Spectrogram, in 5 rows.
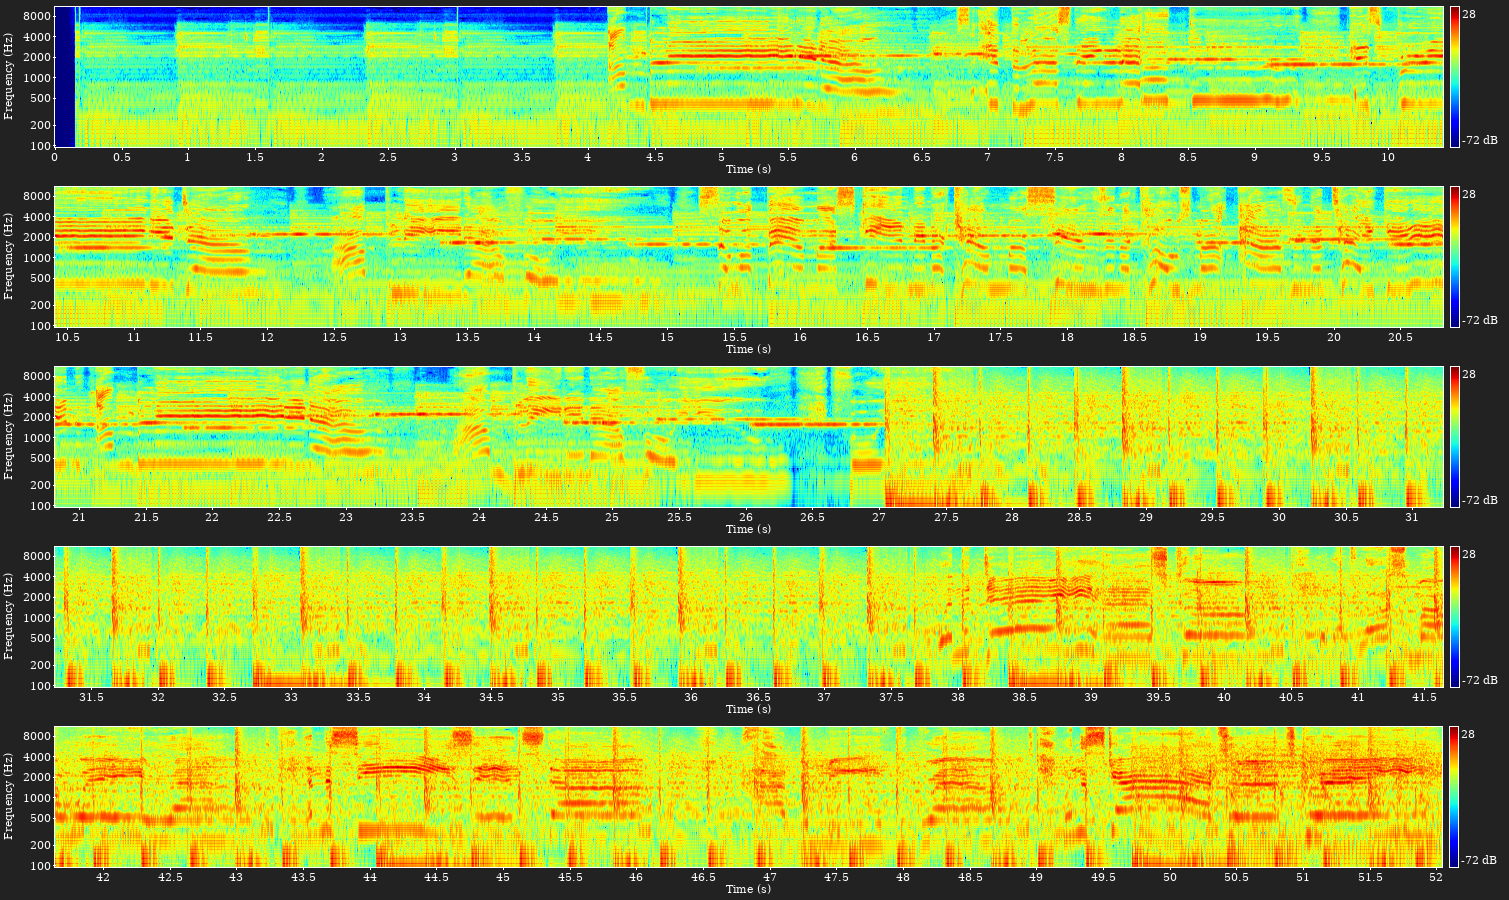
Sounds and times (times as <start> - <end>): Musical instrument: 1.3 - 52.0.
